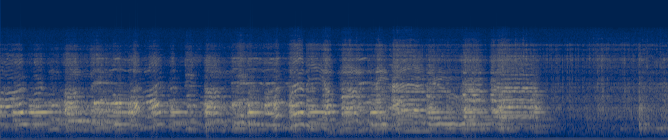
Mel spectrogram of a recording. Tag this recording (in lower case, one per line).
music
